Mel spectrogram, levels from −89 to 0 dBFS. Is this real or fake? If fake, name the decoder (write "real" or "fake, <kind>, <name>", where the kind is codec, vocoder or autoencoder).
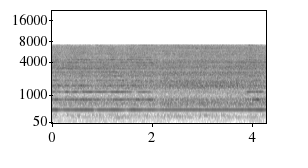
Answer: real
